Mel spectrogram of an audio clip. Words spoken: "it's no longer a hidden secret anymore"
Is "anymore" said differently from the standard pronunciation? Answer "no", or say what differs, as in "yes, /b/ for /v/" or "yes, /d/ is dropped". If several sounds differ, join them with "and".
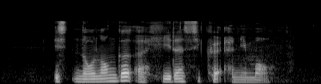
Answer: yes, /l/ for /ɹ/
